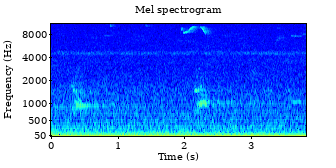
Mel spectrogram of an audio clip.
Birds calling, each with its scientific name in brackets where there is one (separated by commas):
unidentified bird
